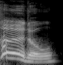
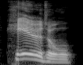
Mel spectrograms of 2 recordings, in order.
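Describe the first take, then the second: First: The first vowel sounds like 'her'. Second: The first vowel sounds like 'here'. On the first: The speaker calls it right. "it was hurdle because it sounds like Wordle" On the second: The speaker calls it wrong. "I thought hurdle was pronounced like hurdle"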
